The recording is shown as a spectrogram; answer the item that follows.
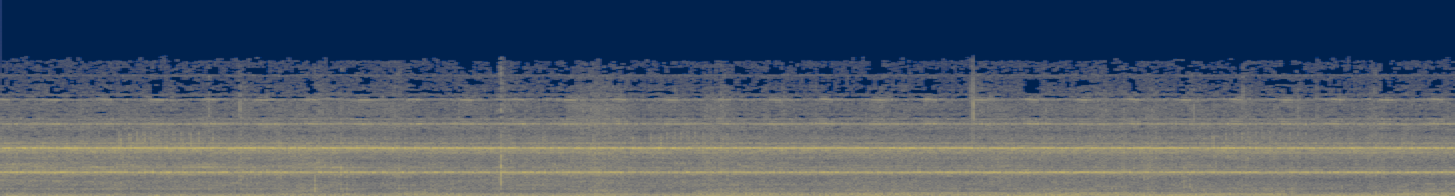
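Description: Steady, unbroken high-pitched insect drone holding two even pitches, over a low continuous rumble.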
